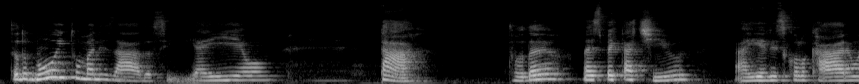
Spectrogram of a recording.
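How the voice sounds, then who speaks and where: A woman with a Brazilian Portuguese accent tells her own story as a podcast guest. She speaks in a reflective, emotional way with soft fillers, at a mid pitch. The room around her sounds echoey. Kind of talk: personal storytelling in conversation.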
